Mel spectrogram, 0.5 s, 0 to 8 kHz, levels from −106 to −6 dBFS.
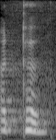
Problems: constant background noise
